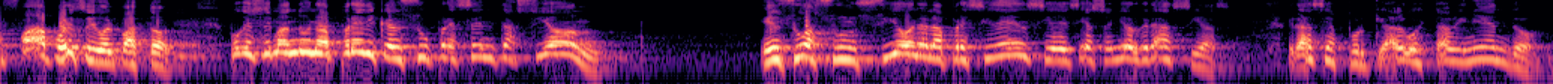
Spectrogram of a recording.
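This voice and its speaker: A man with a Rioplatense Spanish accent preaching a sermon as pastor, animated and rising to shouts. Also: very high voice, vocal fry.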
